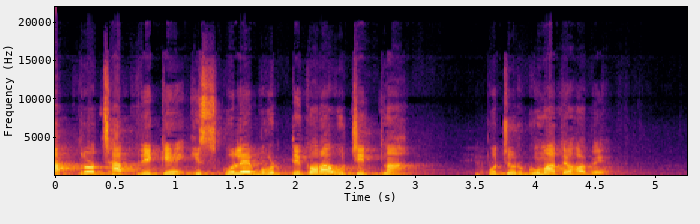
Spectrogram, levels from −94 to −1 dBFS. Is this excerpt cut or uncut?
cut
